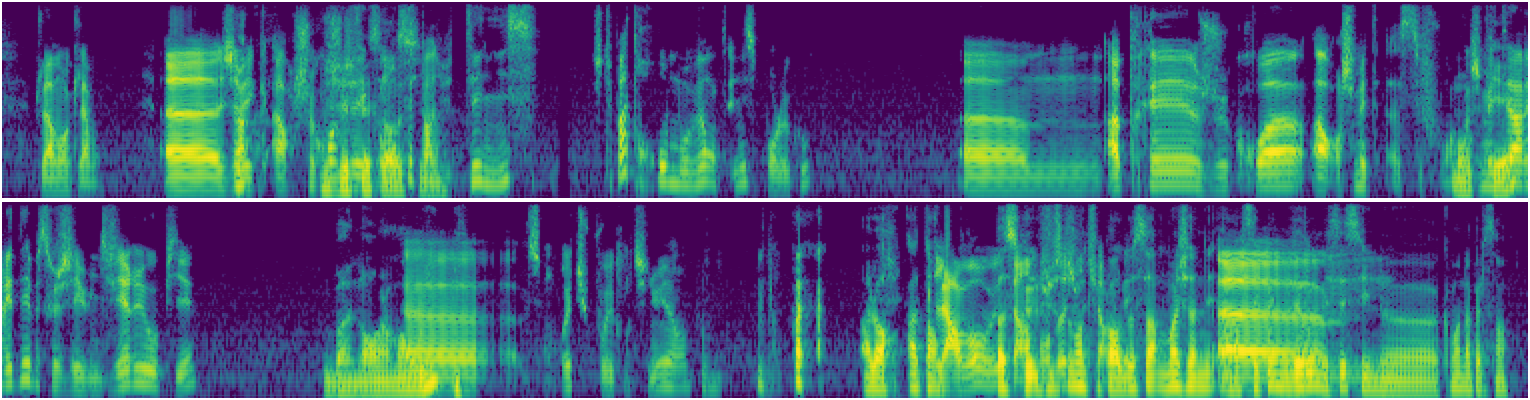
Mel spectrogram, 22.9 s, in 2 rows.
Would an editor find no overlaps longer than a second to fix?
No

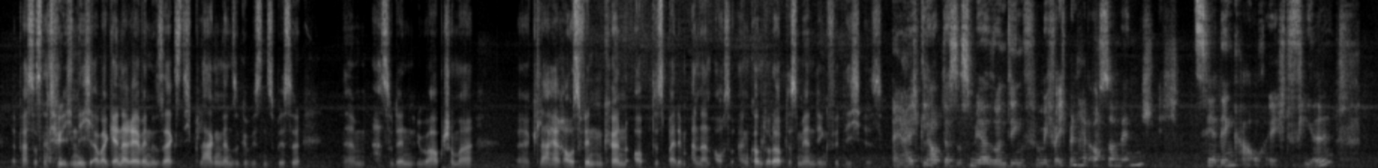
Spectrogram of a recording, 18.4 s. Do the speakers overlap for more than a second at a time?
No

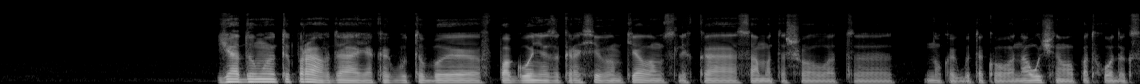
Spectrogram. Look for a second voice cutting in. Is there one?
No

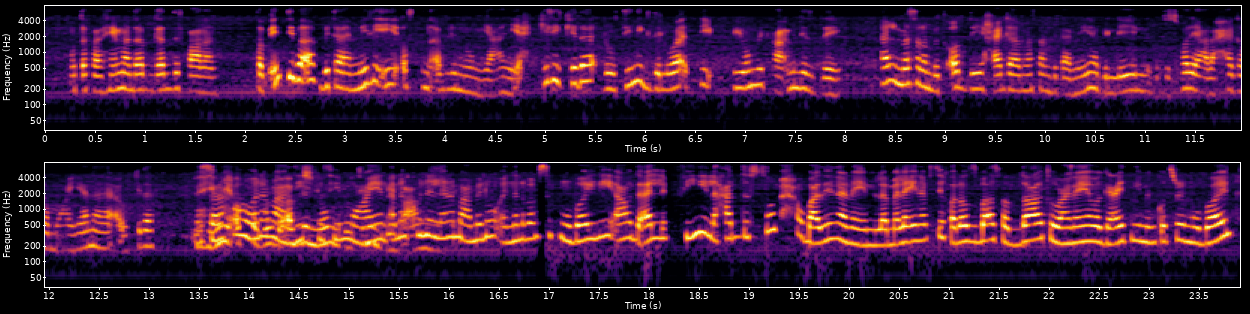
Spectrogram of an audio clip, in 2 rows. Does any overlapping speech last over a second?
Yes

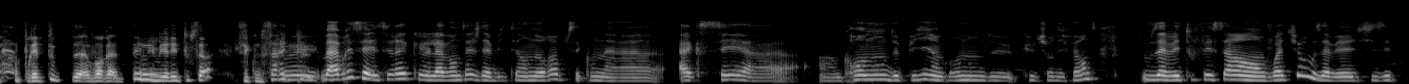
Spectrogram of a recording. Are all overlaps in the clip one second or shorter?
Yes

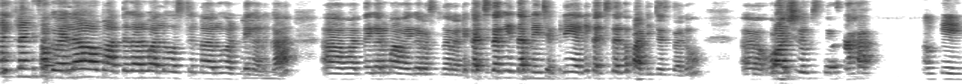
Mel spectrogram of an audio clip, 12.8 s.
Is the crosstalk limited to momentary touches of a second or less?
Yes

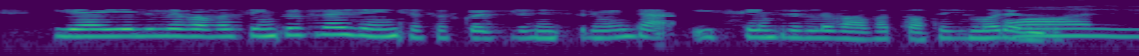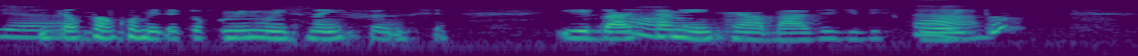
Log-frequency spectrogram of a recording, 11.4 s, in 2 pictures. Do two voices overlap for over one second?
No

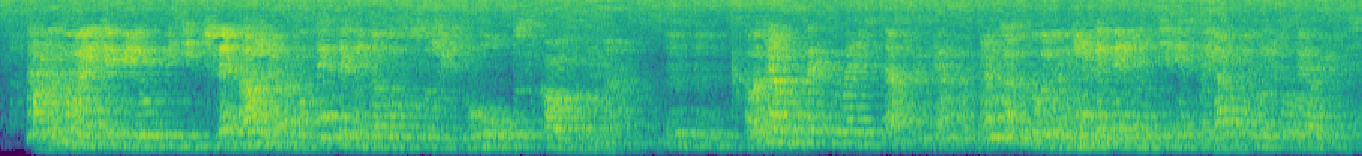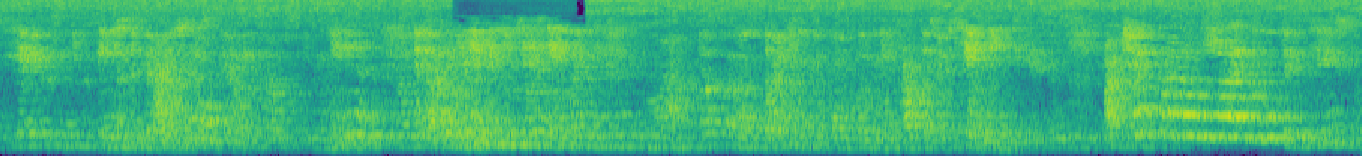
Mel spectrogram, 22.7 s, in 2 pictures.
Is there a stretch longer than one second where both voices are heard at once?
Yes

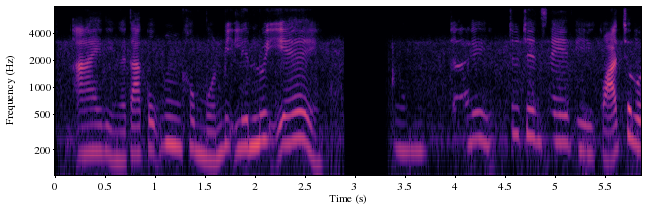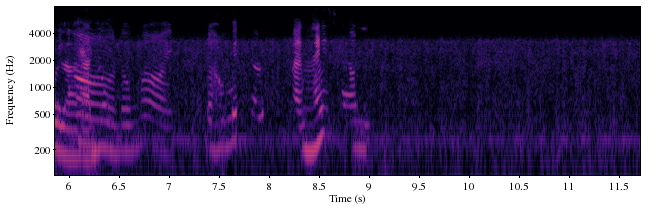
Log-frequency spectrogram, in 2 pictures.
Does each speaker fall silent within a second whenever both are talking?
Yes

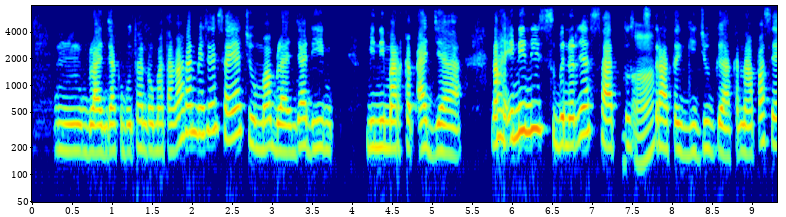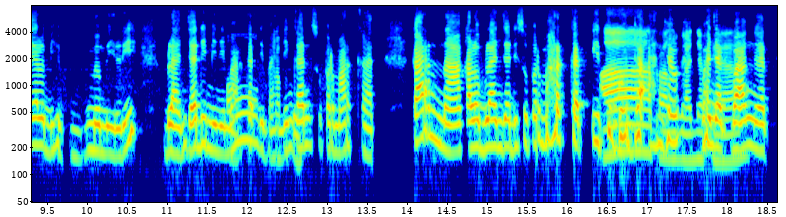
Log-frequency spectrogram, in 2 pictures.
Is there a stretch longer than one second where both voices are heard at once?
Yes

